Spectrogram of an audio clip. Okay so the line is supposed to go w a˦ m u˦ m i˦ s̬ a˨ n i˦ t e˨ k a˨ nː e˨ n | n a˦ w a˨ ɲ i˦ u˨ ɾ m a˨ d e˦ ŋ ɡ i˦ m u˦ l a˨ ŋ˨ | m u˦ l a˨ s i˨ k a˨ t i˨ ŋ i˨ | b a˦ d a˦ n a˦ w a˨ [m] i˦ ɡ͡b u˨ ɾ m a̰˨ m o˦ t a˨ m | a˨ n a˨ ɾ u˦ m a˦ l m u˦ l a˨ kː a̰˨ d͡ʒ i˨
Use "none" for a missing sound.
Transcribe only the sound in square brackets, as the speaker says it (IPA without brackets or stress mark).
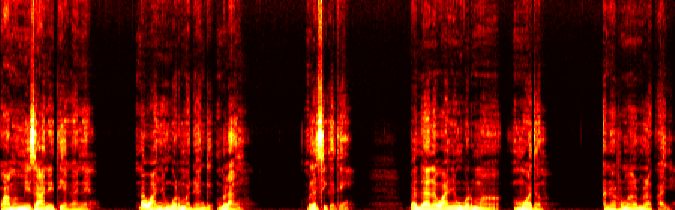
ɲ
